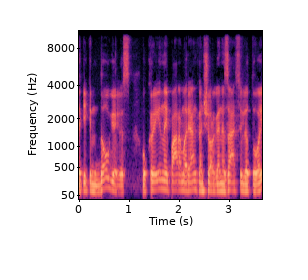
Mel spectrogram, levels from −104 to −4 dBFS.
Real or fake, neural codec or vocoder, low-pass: real; none; 9.9 kHz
